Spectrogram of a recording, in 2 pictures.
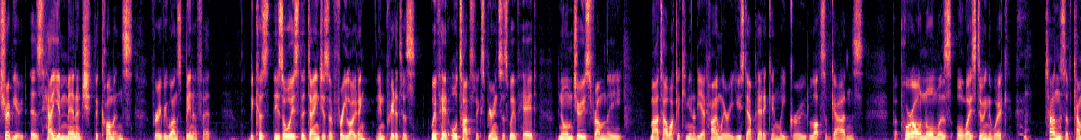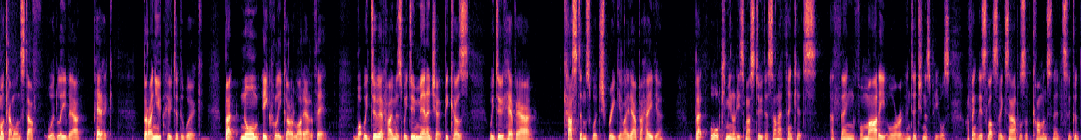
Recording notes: Recorded in front of a live audience as part of the Christchurch City Council's Heritage Festival 2021.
